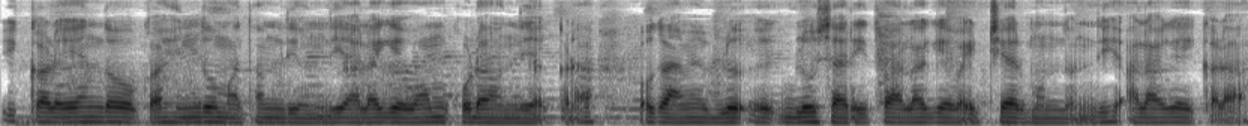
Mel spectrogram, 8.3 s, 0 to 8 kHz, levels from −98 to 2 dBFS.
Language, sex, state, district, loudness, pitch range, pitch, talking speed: Telugu, male, Andhra Pradesh, Sri Satya Sai, -16 LUFS, 105-110 Hz, 110 Hz, 160 wpm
